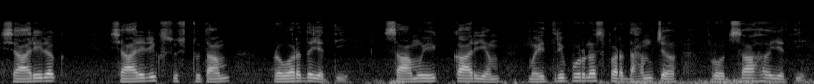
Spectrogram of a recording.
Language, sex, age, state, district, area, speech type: Sanskrit, male, 18-30, Maharashtra, Kolhapur, rural, spontaneous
